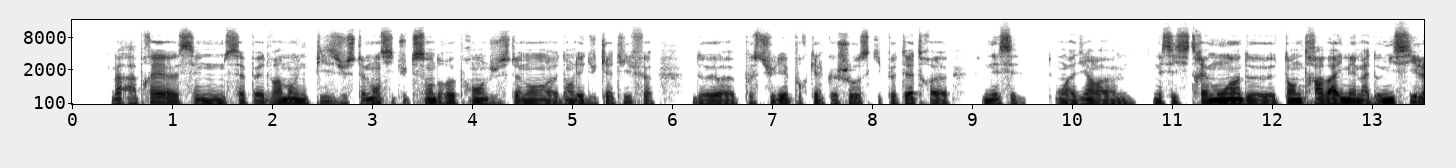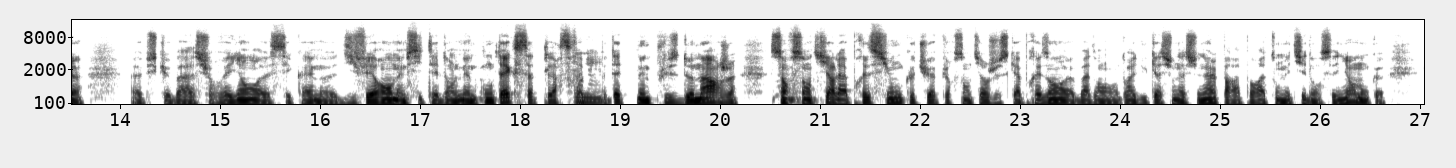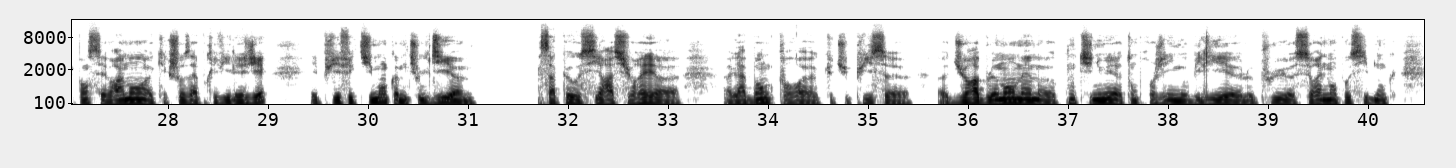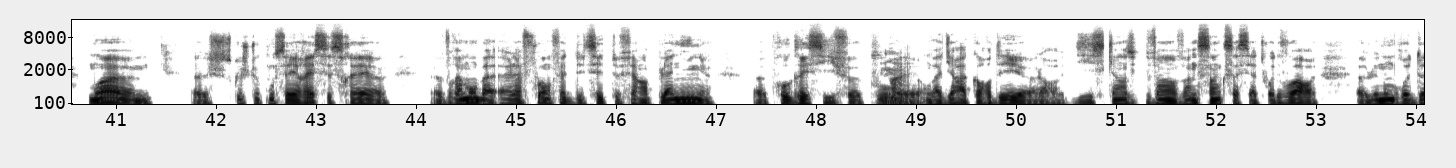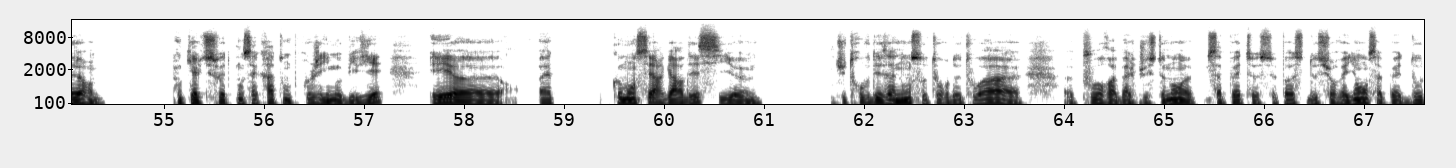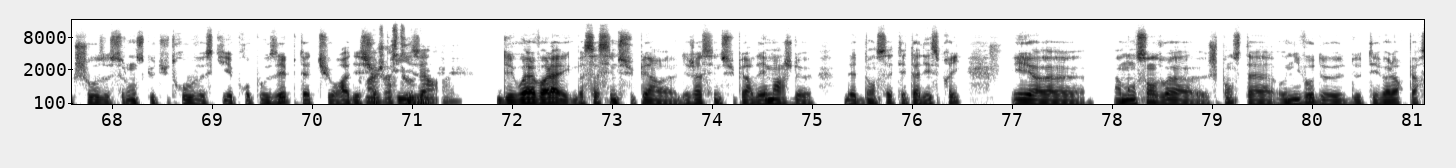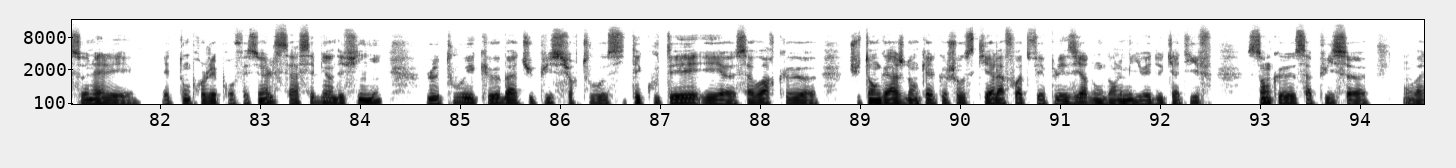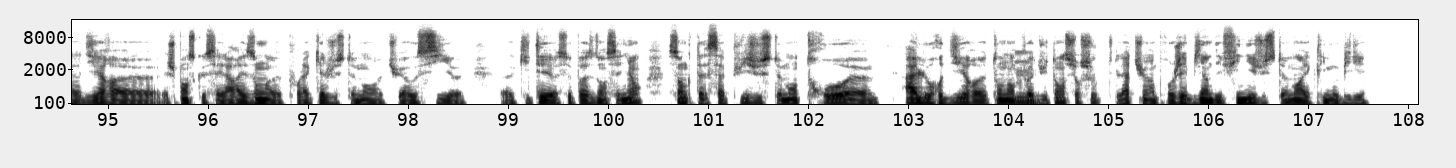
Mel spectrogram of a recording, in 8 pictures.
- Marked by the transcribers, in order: "laisserait" said as "plaisserait"; "surtout" said as "sursou"
- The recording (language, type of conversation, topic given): French, advice, Comment puis-je clarifier mes valeurs personnelles pour choisir un travail qui a du sens ?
